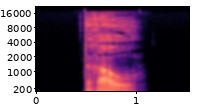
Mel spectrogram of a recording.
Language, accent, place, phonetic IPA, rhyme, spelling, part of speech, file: German, Germany, Berlin, [dʁaʊ̯], -aʊ̯, Drau, proper noun, De-Drau.ogg
- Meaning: 1. Drava (a tributary of the Danube River in Italy, Austria, Slovenia, Croatia and Hungary) 2. Dro (a town and commune of Trentino, Trentino-Alto Adige autonomous region, Italy)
